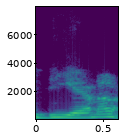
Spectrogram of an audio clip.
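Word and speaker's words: Deana: It's spelled like it would be called Dina, but it's actually Deanna. Her mom forgot to add the second N, but still pronounces it Deanna.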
